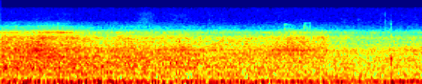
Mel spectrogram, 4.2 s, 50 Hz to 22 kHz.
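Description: An Airbus A321XLR airliner arriving at Dublin Airport gives a steady, loud engine roar that holds nearly constant throughout, with a broad rushing whine and no voices.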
